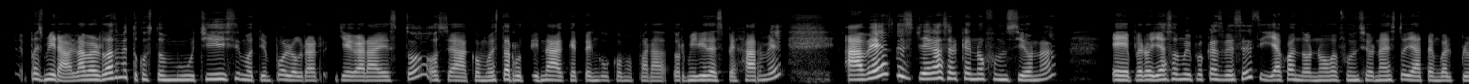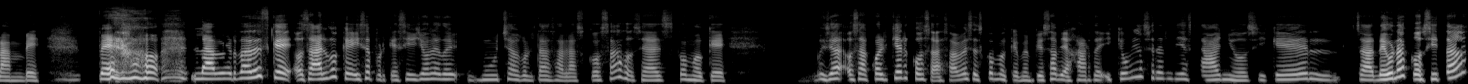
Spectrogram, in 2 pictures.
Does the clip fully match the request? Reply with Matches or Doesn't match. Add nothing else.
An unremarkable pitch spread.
Matches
